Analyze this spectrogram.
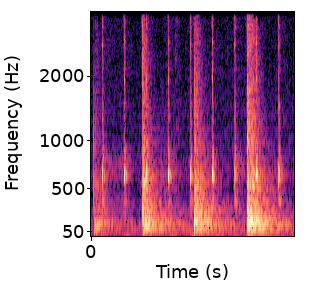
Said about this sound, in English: The grandfather clock.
